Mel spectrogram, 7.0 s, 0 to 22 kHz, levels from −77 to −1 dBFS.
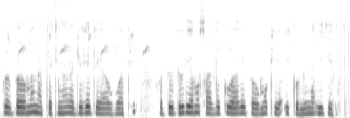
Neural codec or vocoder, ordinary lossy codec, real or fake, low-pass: vocoder, 44.1 kHz, 128 mel bands, Pupu-Vocoder; none; fake; none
